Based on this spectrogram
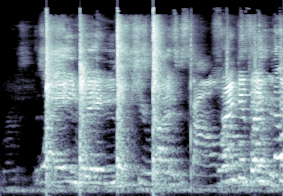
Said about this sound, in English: Come on, sing for us. Come on. I'll clap along, I promise.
